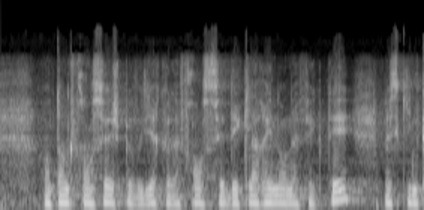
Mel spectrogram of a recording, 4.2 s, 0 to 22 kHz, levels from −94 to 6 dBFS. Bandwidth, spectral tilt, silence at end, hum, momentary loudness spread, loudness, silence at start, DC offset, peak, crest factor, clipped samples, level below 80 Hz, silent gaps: 9.8 kHz; -5 dB/octave; 0 s; none; 6 LU; -23 LUFS; 0 s; under 0.1%; -8 dBFS; 14 dB; under 0.1%; -46 dBFS; none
